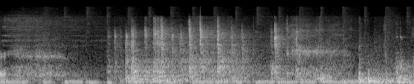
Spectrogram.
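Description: Background music with a steady beat, and over it a run of clicks and metallic rattles from a stainless-steel T-handle latch on an aluminum truck tool box being worked by hand to unlock one side, from about a second in until near the end.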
